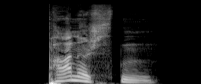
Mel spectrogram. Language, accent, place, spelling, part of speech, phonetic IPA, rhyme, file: German, Germany, Berlin, panischsten, adjective, [ˈpaːnɪʃstn̩], -aːnɪʃstn̩, De-panischsten.ogg
- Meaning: 1. superlative degree of panisch 2. inflection of panisch: strong genitive masculine/neuter singular superlative degree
